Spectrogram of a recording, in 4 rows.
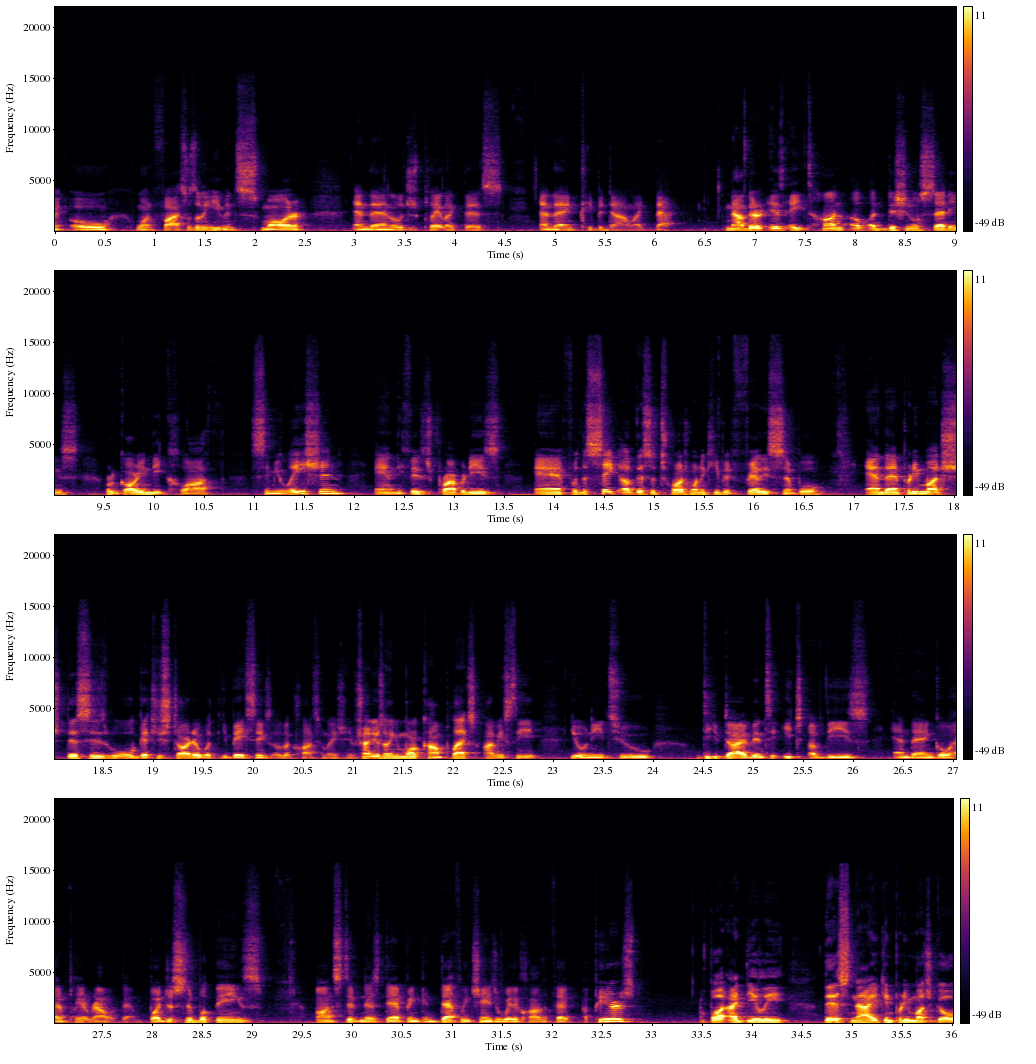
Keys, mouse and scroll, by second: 2.6 shift+Left, 3.3 space, 6.5 space, 34.4 shift+Left, 35.8 click.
